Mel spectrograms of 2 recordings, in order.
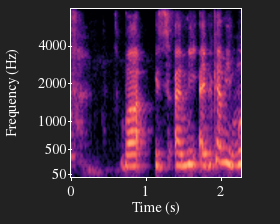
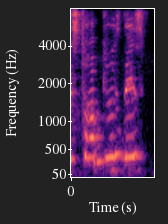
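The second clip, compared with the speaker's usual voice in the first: mock telling off; 12 semitones higher, 5 dB quieter, slower than usual. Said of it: "and you say".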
